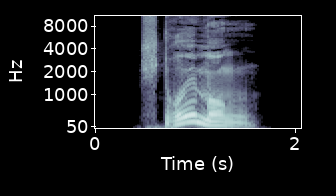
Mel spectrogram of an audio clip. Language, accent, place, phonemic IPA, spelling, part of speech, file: German, Germany, Berlin, /ˈʃtʁøːmʊŋ/, Strömung, noun, De-Strömung.ogg
- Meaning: 1. current, stream, flux, flow 2. movement (in politics, ideas, the arts, etc.)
